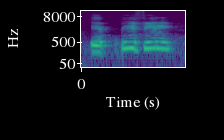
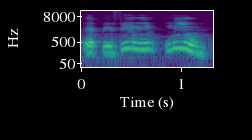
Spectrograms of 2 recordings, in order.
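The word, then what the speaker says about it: Epiphyllum: tenemos ahí, nos dice la presencia de dos L, como aparece entre paréntesis, se pronuncia cada una por separado. Ejemplo, epipilium. Bueno, ahí tenemos combinación de PH y LL, ¿verdad? Entonces se va a pronunciar como epifil-lium. Pronunciado formalmente sería epifilium.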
